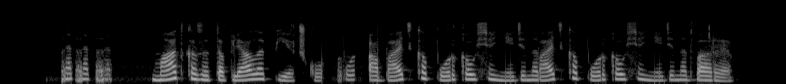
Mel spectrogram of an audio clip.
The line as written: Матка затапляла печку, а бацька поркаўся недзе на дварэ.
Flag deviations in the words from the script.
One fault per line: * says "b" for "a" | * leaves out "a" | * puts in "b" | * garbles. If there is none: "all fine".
* puts in "бацька поркаўся недзе"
